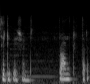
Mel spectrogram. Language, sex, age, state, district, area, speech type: Kannada, female, 18-30, Karnataka, Koppal, urban, spontaneous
